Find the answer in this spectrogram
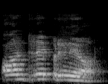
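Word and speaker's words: entrepreneur: दोस्तों इसको एंट्रे मत बोलना, इंट्रे मत बोलना, इसको ऑ से प्रोनाउंस करते हैं।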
